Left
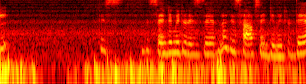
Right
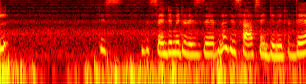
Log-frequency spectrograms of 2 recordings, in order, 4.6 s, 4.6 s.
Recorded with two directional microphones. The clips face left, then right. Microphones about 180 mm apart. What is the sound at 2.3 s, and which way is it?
A woman's voice, 35° right (ahead or behind).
